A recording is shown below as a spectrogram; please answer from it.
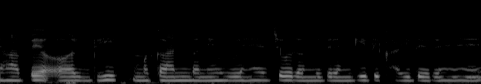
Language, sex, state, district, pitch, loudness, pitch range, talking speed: Hindi, female, Uttar Pradesh, Jyotiba Phule Nagar, 180 Hz, -42 LUFS, 175-185 Hz, 175 wpm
